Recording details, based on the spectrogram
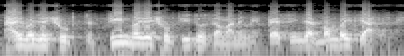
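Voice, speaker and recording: There is noticeable background noise as a man talks at a moderate pace in a fairly high pitch with ordinary pitch variation. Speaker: Islamic preacher. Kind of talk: religious talk, storytelling.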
